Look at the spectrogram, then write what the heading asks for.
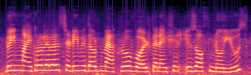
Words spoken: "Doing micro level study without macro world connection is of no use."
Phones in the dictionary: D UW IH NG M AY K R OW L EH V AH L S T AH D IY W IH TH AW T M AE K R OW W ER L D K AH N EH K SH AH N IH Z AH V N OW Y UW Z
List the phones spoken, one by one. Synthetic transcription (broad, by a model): D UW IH NG M AY K R OW L EH V AH L S T AH D IY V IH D AW T M AE K R OW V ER L D K AH N EH K SH AH N IH Z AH F N OW Y UW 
